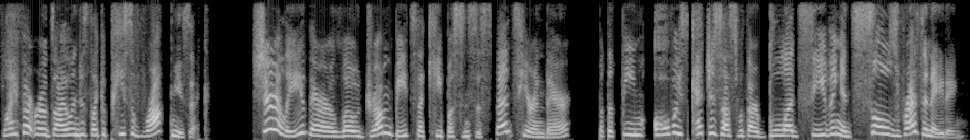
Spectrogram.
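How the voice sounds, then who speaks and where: A woman's voice: high-pitched, a little fast, dry recording, studio quality. A woman voicing a brash, passionate young rock guitarist in a video game, with dramatic delivery. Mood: fired up. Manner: animated, dramatic. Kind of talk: video game character voice lines.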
